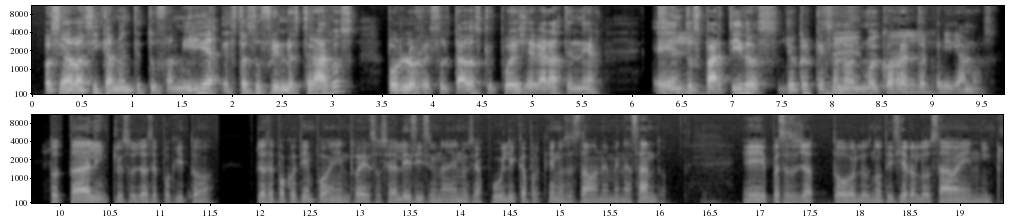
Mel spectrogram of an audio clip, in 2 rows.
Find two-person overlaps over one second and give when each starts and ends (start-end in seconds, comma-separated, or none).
7.8-9.1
